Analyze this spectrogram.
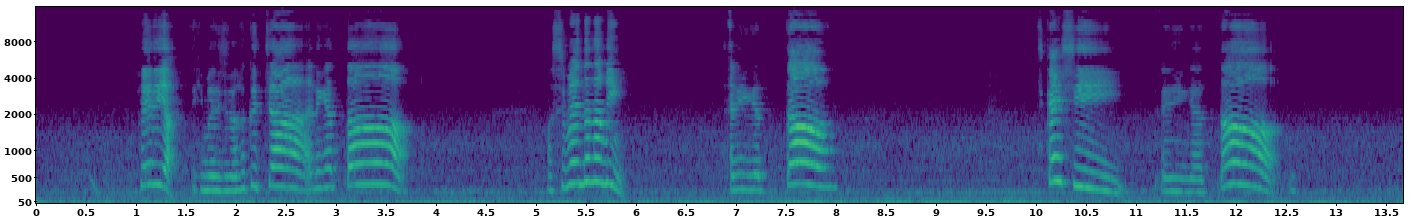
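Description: A young woman speaks brightly and cheerfully, close to a microphone.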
